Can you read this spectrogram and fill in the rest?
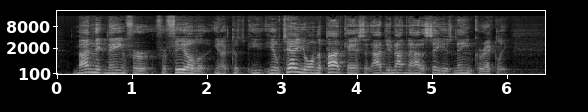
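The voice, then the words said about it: Southern Virginia accent. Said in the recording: “in my Southern Virginia accent, I try to add an extra syllable”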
